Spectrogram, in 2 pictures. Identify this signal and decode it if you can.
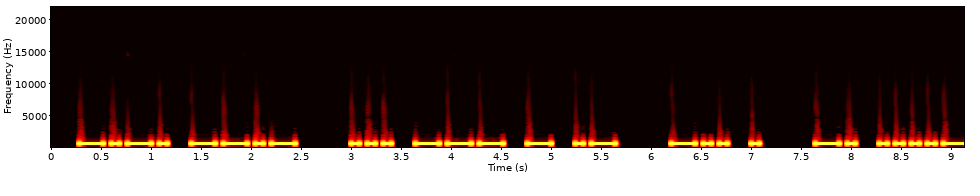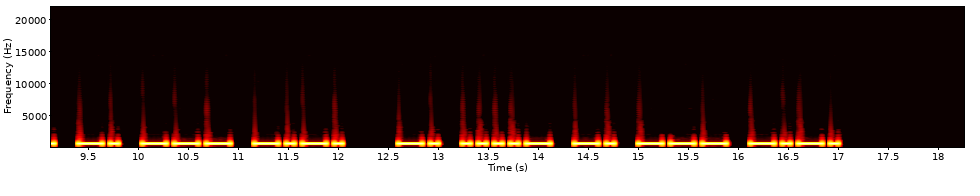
Morse code, heard as a keyed tone, about 15 wpm, 700 Hz. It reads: CQ SOTA DE N4NOC N4NOC
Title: SOTA QSO Practice 15wpm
